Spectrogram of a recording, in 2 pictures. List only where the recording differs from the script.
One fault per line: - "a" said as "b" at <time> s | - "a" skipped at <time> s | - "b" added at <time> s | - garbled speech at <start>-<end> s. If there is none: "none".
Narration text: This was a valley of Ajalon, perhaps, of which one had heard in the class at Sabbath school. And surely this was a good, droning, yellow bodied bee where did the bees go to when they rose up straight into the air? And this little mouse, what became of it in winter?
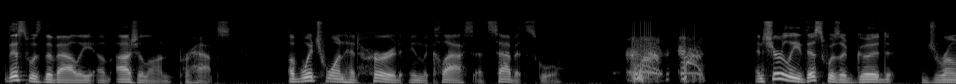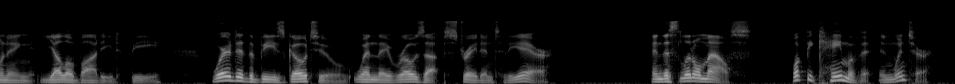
- "a" said as "the" at 0.4 s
